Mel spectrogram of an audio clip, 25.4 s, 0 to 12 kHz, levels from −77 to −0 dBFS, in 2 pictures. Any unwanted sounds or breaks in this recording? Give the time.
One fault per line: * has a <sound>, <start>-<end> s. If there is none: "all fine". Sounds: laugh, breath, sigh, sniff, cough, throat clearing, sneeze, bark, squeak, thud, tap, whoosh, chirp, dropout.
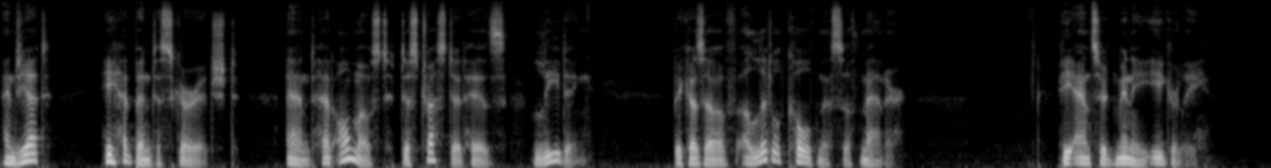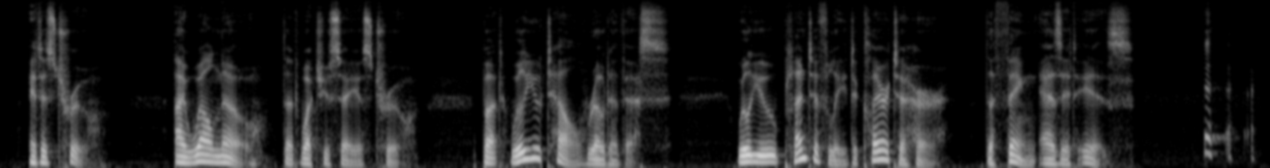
* has a laugh, 24.7-25.3 s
